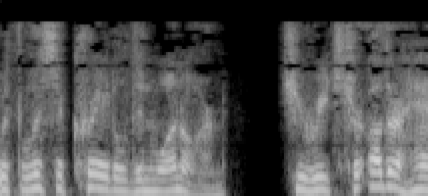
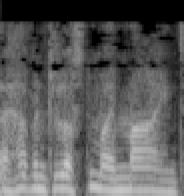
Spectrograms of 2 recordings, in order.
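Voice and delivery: ordinary delivery, nothing marked

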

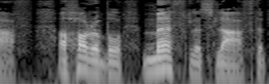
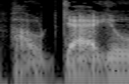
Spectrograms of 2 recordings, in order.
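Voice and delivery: low, deep, rough growl; 4 semitones lower, 4 dB quieter than usual. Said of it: "he growled, suddenly sounding like the bear-sized dog".

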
